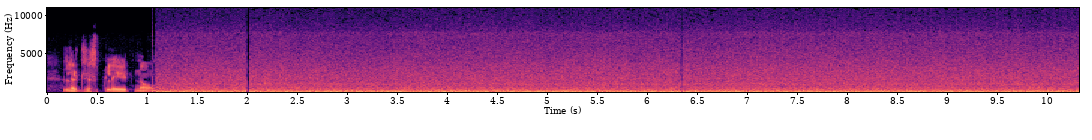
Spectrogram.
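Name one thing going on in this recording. A waterfall rushes loudly and steadily.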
